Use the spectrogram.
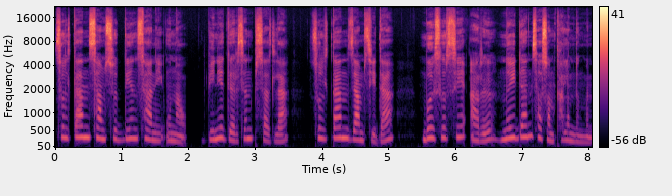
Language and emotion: Bodo, neutral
